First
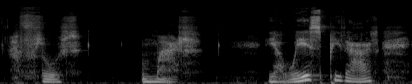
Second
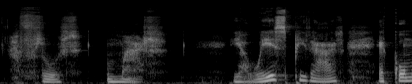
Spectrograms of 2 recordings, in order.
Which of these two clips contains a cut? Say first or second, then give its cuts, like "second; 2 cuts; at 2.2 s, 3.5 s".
second; 1 cut; at 1.0 s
